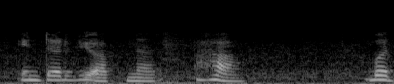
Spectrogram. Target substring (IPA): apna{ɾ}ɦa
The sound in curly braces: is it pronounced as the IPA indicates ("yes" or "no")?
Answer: yes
